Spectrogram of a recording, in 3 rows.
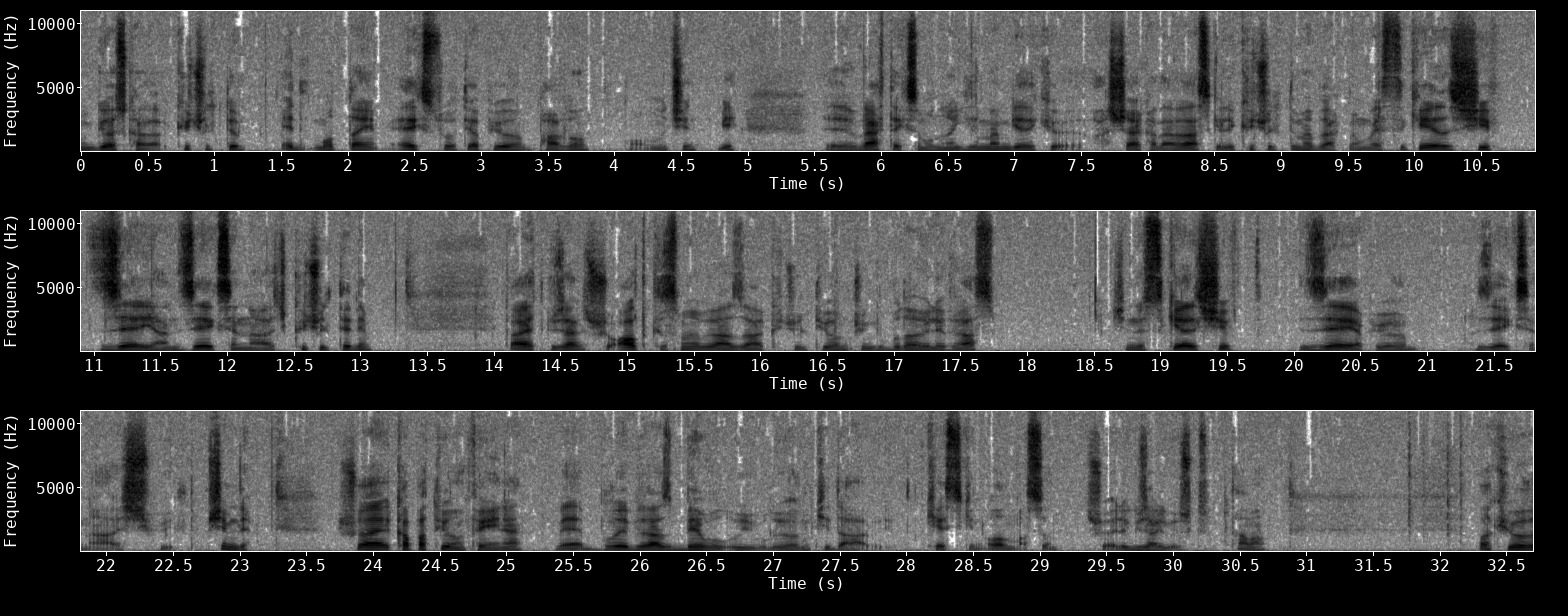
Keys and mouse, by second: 1.5 Tab, 2.6 e, 3.3 click, 3.6 ctrl+z, 6.1 click, 6.3 e, 8.7 Tab, 9.8 s, 13.9 Tab, 15.1 s, 17.7 Tab, 19.0 s, 21.9 Tab, 23.0 KP_Decimal, 24.0 f, 25.3 ctrl+b, 27.3 Tab, 29.0-31.5 middle drag, 32.1 KP_0.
